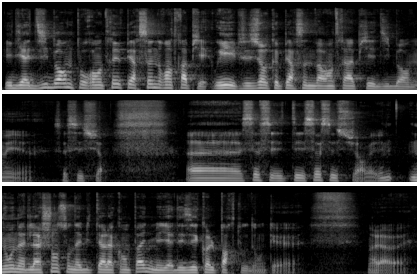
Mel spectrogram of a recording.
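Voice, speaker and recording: A man's voice: mid-range voice, brisk, warm tone. A man chatting casually as a live streamer, replying to viewers in a conversational way and repeating phrases for emphasis.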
